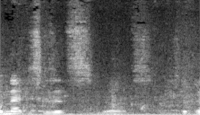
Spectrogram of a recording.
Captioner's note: none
